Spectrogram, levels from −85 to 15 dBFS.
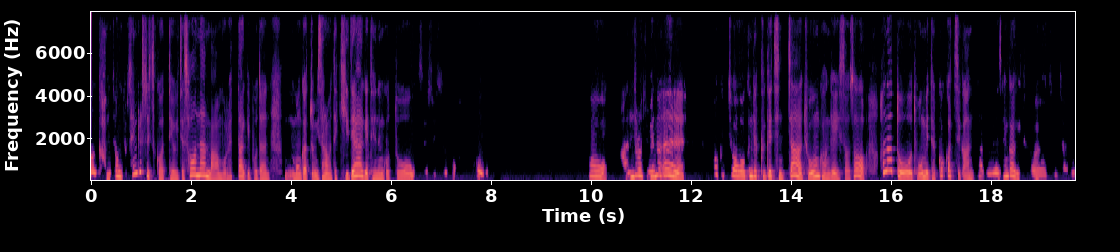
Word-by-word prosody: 감정도 230 Hz, +6 st, -1 dB
생길 400 Hz, +8 st, +1 dB
수 -, -, -3 dB
있을 235 Hz, -1 st, -5 dB
것 160 Hz, -2 st, -4 dB
같아요. 160 Hz, -2 st, -5 dB
이제 150 Hz, +1 st, -6 dB
선한 290 Hz, -, +4 dB
마음으로 180 Hz, -1 st, -3 dB
했다기 210 Hz, -2 st, -3 dB
보단 170 Hz, +2 st, -5 dB, 0.3 s
음 -, -, -8 dB
뭔가 175 Hz, +2 st, +1 dB
좀 170 Hz, -2 st, -4 dB
이 155 Hz, -, -1 dB
사람한테 180 Hz, -2 st, -2 dB
기대하게 235 Hz, -, +4 dB
되는 165 Hz, 0 st, -3 dB
것도 165 Hz, +1 st, -3 dB
있을 450 Hz, -, -24 dB
수 325 Hz, -, -34 dB
있을 420 Hz, +6 st, -15 dB
것 -, -, -14 dB, 0.4 s
같고 425 Hz, -6 st, 0 dB, 2.1 s
어 240 Hz, -7 st, +1 dB, 0.5 s
안 230 Hz, -, +5 dB
들어 275 Hz, +2 st, +3 dB
주면은 250 Hz, -1 st, +4 dB
예. 175 Hz, -, -2 dB, 0.6 s
아 350 Hz, -, -4 dB
그쵸. 260 Hz, -4 st, +1 dB
근데 255 Hz, -1 st, +5 dB
그게 235 Hz, -1 st, 0 dB
진짜 225 Hz, +4 st, +2 dB
'좋은 215 Hz, +7 st, +4 dB
관계에 205 Hz, -2 st, -1 dB
있어서 175 Hz, -, -2 dB, 0.3 s
하나도 255 Hz, -, +4 dB
도움이 205 Hz, +4 st, +1 dB
될 165 Hz, -4 st, -9 dB
것 280 Hz, -, -5 dB
같지가 240 Hz, -, -4 dB
않다.'는 195 Hz, -, -5 dB
생각이 260 Hz, -5 st, +2 dB, 0.2 s
들어요 150 Hz, -3 st, -5 dB, 0.2 s
진짜로. 300 Hz, +6 st, -19 dB
220 Hz, 300 characters per minute, -20 LUFS, 175-265 Hz, 2.1 s, 안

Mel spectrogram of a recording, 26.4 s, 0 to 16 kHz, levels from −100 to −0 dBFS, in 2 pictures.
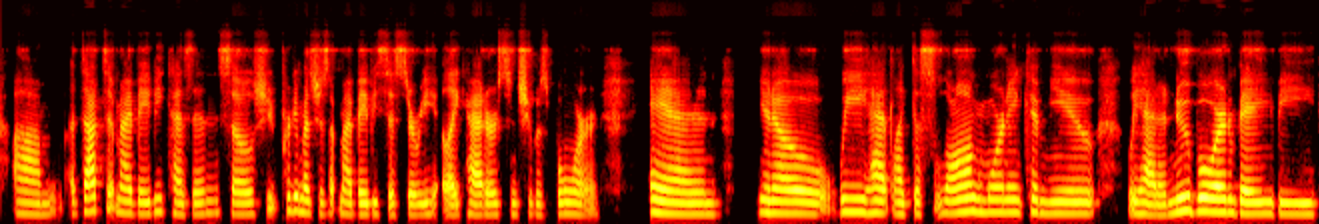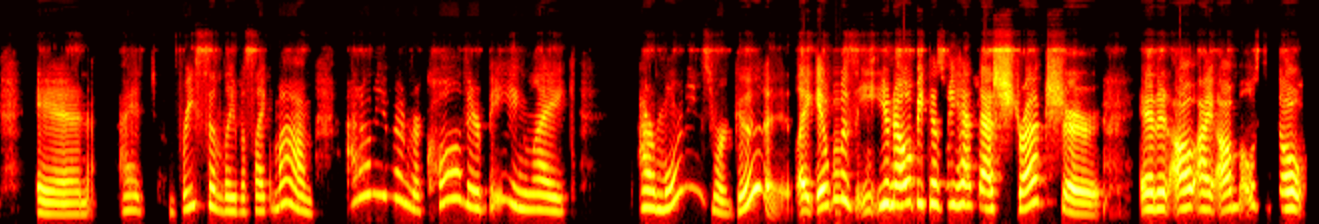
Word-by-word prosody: um, 175 Hz, -2 st, -7 dB, 0.2 s
adopted 225 Hz, +4 st, -3 dB
my 195 Hz, -2 st, -4 dB
baby 185 Hz, +4 st, -8 dB
cousin, 180 Hz, +1 st, -9 dB
so 180 Hz, -3 st, -6 dB
she 185 Hz, +6 st, -11 dB
pretty 230 Hz, 0 st, -6 dB
much 195 Hz, -3 st, -5 dB
is, 180 Hz, 0 st, -11 dB
uh, -, -, -9 dB
my 180 Hz, -2 st, -5 dB
baby 175 Hz, +1 st, -5 dB
sister. 170 Hz, -1 st, -7 dB
We 175 Hz, +1 st, -8 dB
h -, -, -12 dB
like -, -, -4 dB
had 170 Hz, -2 st, -2 dB
her 170 Hz, 0 st, -3 dB
since 175 Hz, 0 st, -11 dB
she 175 Hz, -, -6 dB
was 170 Hz, -1 st, -14 dB
born. 180 Hz, 0 st, -7 dB, 0.5 s
And, 180 Hz, -3 st, -2 dB, 0.4 s
you 210 Hz, -1 st, -3 dB
know, 190 Hz, -2 st, -1 dB
we 215 Hz, 0 st, -4 dB
had, 195 Hz, -1 st, -3 dB
like, 180 Hz, -1 st, -6 dB
this 185 Hz, -2 st, -8 dB
long 205 Hz, +3 st, -2 dB
morning 205 Hz, 0 st, -4 dB
commute. 185 Hz, -2 st, -5 dB, 0.3 s
We -, -, -4 dB
had 170 Hz, -3 st, -1 dB
a 165 Hz, -, -6 dB
newborn 215 Hz, 0 st, +2 dB
baby. 185 Hz, -1 st, -3 dB, 0.4 s
And 180 Hz, -2 st, -1 dB, 0.3 s
I 230 Hz, -, -10 dB
y 235 Hz, -2 st, -8 dB, 0.4 s
recently 280 Hz, -6 st, -2 dB
was 215 Hz, +1 st, -11 dB
like, 230 Hz, +1 st, -4 dB
"Mom, 270 Hz, -, -2 dB, 0.4 s
I -, -, -15 dB
don't 485 Hz, +3 st, -6 dB, 0.3 s
even 330 Hz, -7 st, -6 dB
recall 355 Hz, -, -4 dB
there 290 Hz, -4 st, -1 dB
being, 350 Hz, -12 st, -5 dB
like, 235 Hz, -3 st, -1 dB, 0.7 s
our 280 Hz, -1 st, +3 dB
mornings 285 Hz, +2 st, -3 dB
were 195 Hz, -5 st, -4 dB
good." 305 Hz, -, +3 dB
Like, 225 Hz, 0 st, +6 dB
it 290 Hz, +3 st, +9 dB
was 415 Hz, -5 st, +1 dB
y 235 Hz, -, -7 dB
you 340 Hz, +3 st, +8 dB
know, 325 Hz, +2 st, +8 dB
because 345 Hz, -2 st, +3 dB
we 335 Hz, -, +1 dB
had 325 Hz, -1 st, +4 dB
that 270 Hz, -1 st, +7 dB
structure 260 Hz, -, +5 dB, 0.4 s
and 260 Hz, 0 st, +6 dB
it 265 Hz, -, +6 dB
all 280 Hz, +3 st, +8 dB
I 260 Hz, -1 st, +6 dB
almost 270 Hz, +4 st, +1 dB
don't. 265 Hz, -1 st, +6 dB
210 Hz, 165 wpm, -21 LUFS, 185-265 Hz, 0.7 s, it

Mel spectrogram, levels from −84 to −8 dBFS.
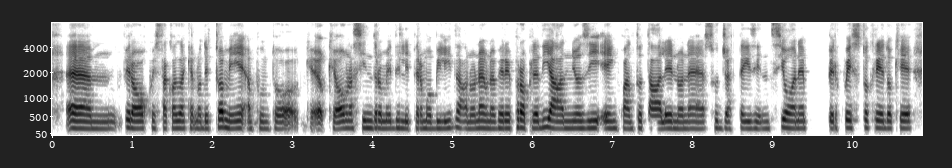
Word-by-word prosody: ehm, 180 Hz, -1 st, +5 dB
però 190 Hz, -2 st, +3 dB
questa 185 Hz, -1 st, -4 dB
cosa 190 Hz, +1 st, 0 dB
che 190 Hz, -, -6 dB
hanno 185 Hz, 0 st, -5 dB
detto 185 Hz, +3 st, +2 dB
a -, -, +9 dB
me, 195 Hz, -1 st, +1 dB
appunto, 180 Hz, 0 st, -3 dB
che -, -, -1 dB
ho -, -, 0 dB
che 175 Hz, -, -4 dB
ho 175 Hz, -, +6 dB
una 195 Hz, +1 st, -1 dB
sindrome 195 Hz, -1 st, -1 dB
dell'ipermobilità, 190 Hz, +1 st, -3 dB
non 180 Hz, +1 st, -4 dB
è 195 Hz, -, +5 dB
una 185 Hz, -1 st, -1 dB
vera 190 Hz, +1 st, +1 dB
e 190 Hz, -, -1 dB
propria 200 Hz, -2 st, +2 dB
diagnosi 190 Hz, -1 st, +2 dB
e 190 Hz, -, 0 dB
in 190 Hz, 0 st, -5 dB
quanto 185 Hz, +1 st, -3 dB
tale 180 Hz, 0 st, +2 dB
non 180 Hz, -1 st, -4 dB
è 180 Hz, -1 st, -1 dB
soggetta 185 Hz, 0 st, -5 dB
a -, -, -1 dB
esenzione. 190 Hz, +1 st, -2 dB, 0.2 s
Per 190 Hz, +1 st, -3 dB
questo 205 Hz, 0 st, -1 dB
credo 195 Hz, -1 st, +1 dB
che 190 Hz, 0 st, 0 dB
190 Hz, 205 wpm, -21 LUFS, 185-195 Hz, 0.2 s, a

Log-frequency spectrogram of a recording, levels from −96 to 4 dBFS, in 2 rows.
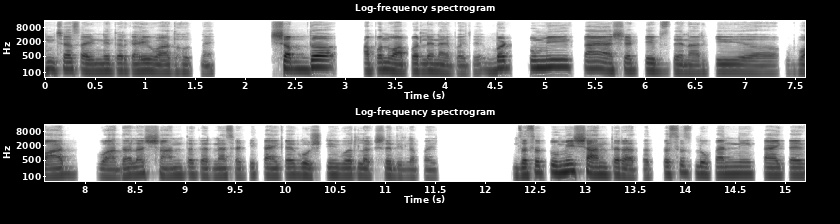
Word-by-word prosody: तुमच्या 140 Hz, 0 st, 0 dB
साईडने 120 Hz, -2 st, -1 dB
तर 125 Hz, -1 st, -1 dB
काही 120 Hz, +1 st, 0 dB
वाद 110 Hz, -2 st, -1 dB
होत 110 Hz, -1 st, -8 dB
नाही. 100 Hz, 0 st, -10 dB, 0.7 s
शब्द 145 Hz, +1 st, +6 dB, 0.5 s
आपण 135 Hz, +2 st, -1 dB
वापरले 120 Hz, 0 st, +1 dB
नाही 110 Hz, -3 st, -2 dB
पाहिजे, 100 Hz, +3 st, -10 dB
बट 160 Hz, +6 st, +2 dB
तुम्ही 175 Hz, +2 st, +2 dB, 0.2 s
काय 150 Hz, -3 st, +3 dB
असे 130 Hz, 0 st, 0 dB
टिप्स 120 Hz, -3 st, -2 dB
देणार 110 Hz, -2 st, -4 dB
की 115 Hz, 0 st, -3 dB
अ, 105 Hz, -1 st, -4 dB, 0.4 s
वाद 115 Hz, +3 st, +1 dB, 0.3 s
वादाला 110 Hz, +5 st, -2 dB
शांत 120 Hz, -1 st, -1 dB
करण्यासाठी 115 Hz, +1 st, -6 dB
काय-काय 115 Hz, +1 st, -2 dB
गोष्टींवर 120 Hz, 0 st, -3 dB
लक्ष 110 Hz, 0 st, -4 dB
दिलं 105 Hz, -2 st, -6 dB
पाहिजे? 95 Hz, -1 st, -13 dB, 0.7 s
जसं 120 Hz, +4 st, +2 dB
तुम्ही 155 Hz, +3 st, +5 dB
शांत 130 Hz, -5 st, +5 dB
राहतात 105 Hz, -3 st, -2 dB, 0.2 s
तसंच 145 Hz, +2 st, -3 dB
लोकांनी 130 Hz, +1 st, -2 dB
काय-काय 120 Hz, 0 st, +1 dB
120 Hz, 140 wpm, -21 LUFS, 115-130 Hz, 0.7 s, शब्द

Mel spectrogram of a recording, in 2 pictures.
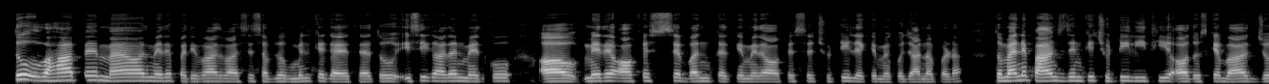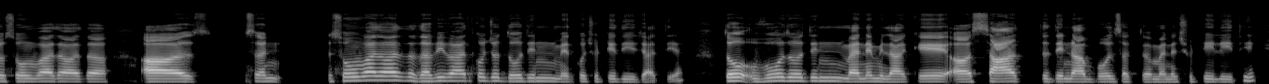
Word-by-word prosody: तो 230 Hz, +2 st, +8 dB, 0.2 s
वहाँ 180 Hz, +2 st, +7 dB
पे 200 Hz, 0 st, +2 dB
मैं 165 Hz, -3 st, +3 dB
और 170 Hz, 0 st, +2 dB
मेरे 165 Hz, 0 st, -1 dB
परिवार 145 Hz, -2 st, -3 dB
वासी 140 Hz, 0 st, -3 dB
सब 135 Hz, -1 st, -5 dB
लोग 140 Hz, -2 st, -4 dB
मिलके 150 Hz, +3 st, -4 dB
गए 130 Hz, -2 st, +2 dB
थे, 130 Hz, +1 st, -3 dB
तो 145 Hz, +2 st, -4 dB
इसी 150 Hz, +4 st, -4 dB
कारण 160 Hz, 0 st, +1 dB
मेरे 145 Hz, -2 st, -1 dB
को 155 Hz, 0 st, -4 dB, 0.4 s
अ, 140 Hz, +1 st, +8 dB
मेरे 160 Hz, +2 st, +4 dB
ऑफ़िस 150 Hz, 0 st, +1 dB
से 165 Hz, -, +2 dB
बंद 145 Hz, 0 st, 0 dB
करके, 135 Hz, 0 st, -5 dB
मेरे 135 Hz, 0 st, -3 dB
ऑफ़िस 135 Hz, +2 st, -2 dB
से 145 Hz, -, -6 dB
छुट्टी 140 Hz, +3 st, -7 dB
लेके 135 Hz, -2 st, -3 dB
मेरे 130 Hz, -1 st, -7 dB
को 125 Hz, -, -7 dB
जाना 125 Hz, +1 st, -2 dB
पड़ा। 125 Hz, +3 st, -7 dB, 0.3 s
तो 165 Hz, -, +2 dB
मैंने 175 Hz, +4 st, +7 dB
5 165 Hz, +2 st, +7 dB
दिन 175 Hz, +1 st, -3 dB
की 180 Hz, +2 st, -3 dB
छुट्टी 160 Hz, +2 st, -3 dB
ली 160 Hz, -1 st, -4 dB
थी 155 Hz, -, -2 dB
और 140 Hz, 0 st, +2 dB
उसके 140 Hz, +1 st, -2 dB
बाद 135 Hz, 0 st, +2 dB
जो 140 Hz, 0 st, -2 dB
सोमवार 140 Hz, 0 st, -1 dB
और 135 Hz, 0 st, -2 dB
अ, 135 Hz, +1 st, +3 dB
स 130 Hz, +1 st, -18 dB, 0.4 s
सन 145 Hz, -2 st, -4 dB, 0.5 s
सोमवार 180 Hz, +6 st, +1 dB
और 190 Hz, -4 st, +1 dB
रविवार 165 Hz, +3 st, 0 dB
को 170 Hz, -, -3 dB
जो 165 Hz, 0 st, -4 dB
2 145 Hz, -1 st, -3 dB
दिन 150 Hz, 0 st, -6 dB, 0.2 s
मेरे -, -, -5 dB
को 135 Hz, -, -8 dB
छुट्टी 130 Hz, 0 st, -9 dB
दी 125 Hz, -1 st, -8 dB
जाती -, -, -7 dB
है, -, -, -10 dB, 0.4 s
तो 160 Hz, -, +4 dB, 0.3 s
वो 165 Hz, +3 st, -1 dB
2 165 Hz, 0 st, 0 dB
दिन 160 Hz, +1 st, -5 dB, 0.3 s
मैंने 135 Hz, +1 st, +2 dB
मिला 130 Hz, -3 st, -1 dB
के 130 Hz, +2 st, -3 dB, 0.2 s
अ, 125 Hz, +1 st, +2 dB
7 135 Hz, +1 st, +3 dB, 0.3 s
दिन 135 Hz, -1 st, -2 dB
आप 125 Hz, 0 st, +1 dB
बोल 130 Hz, +1 st, -5 dB
सकते 125 Hz, -1 st, -8 dB
हो 120 Hz, -, -4 dB
मैंने 120 Hz, 0 st, -5 dB
छुट्टी 125 Hz, +1 st, -9 dB
ली 120 Hz, 0 st, -7 dB
थी। 175 Hz, +4 st, -9 dB
140 Hz, 190 wpm, -24 LUFS, 135-160 Hz, 0.5 s, तो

